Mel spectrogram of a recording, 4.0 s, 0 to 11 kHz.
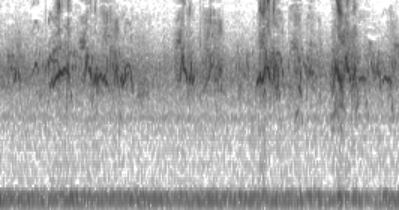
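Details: Nest-side osprey with a fish, Dunrovin Ranch, 23 June 2021: clustered piping whistles come in uneven bursts roughly every second, backed by a faint steady low hum.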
